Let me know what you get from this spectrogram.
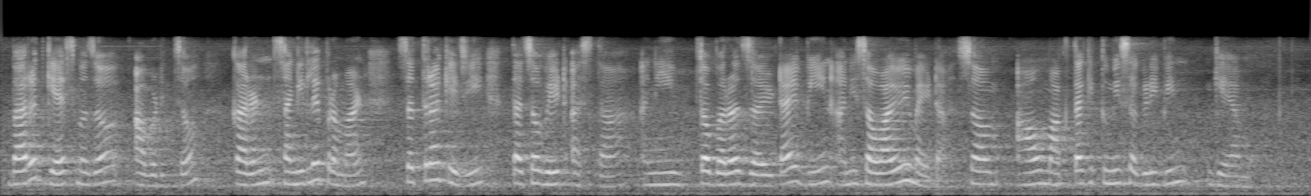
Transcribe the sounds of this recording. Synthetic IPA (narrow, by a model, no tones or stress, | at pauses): bʱaɾət̪ɡjɛsməd͡zɔaʋɽit͡sɔ | kaɾəɳsãŋɡit̪lepɾəmaɳ | sət̪ɾaked͡ʑiːt̪at͡sɔʋeʈəst̪aanit̪ɔbəɾət͡sd͡zəjʈajbiːna̰nisəʋajoimajʈasəɦãwmaɡt̪akiːt̪umiːsəɡɭibiːnɡʱɛjaməɡ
